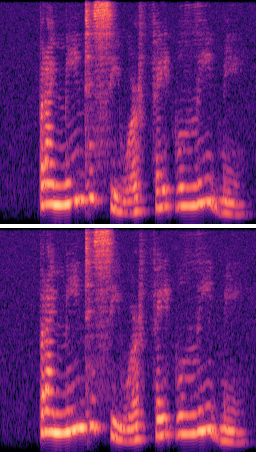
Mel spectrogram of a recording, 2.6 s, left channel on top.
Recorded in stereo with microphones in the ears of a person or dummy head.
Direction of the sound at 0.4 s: 35° left (ahead or behind).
